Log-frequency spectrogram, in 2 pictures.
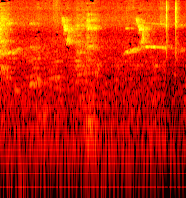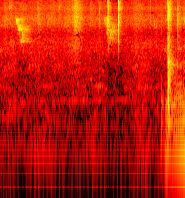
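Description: Small birds chirping in short high calls about once a second, with a few sharp clicks around the middle. Near the end comes a brief low vocal sound, the loudest thing here.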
